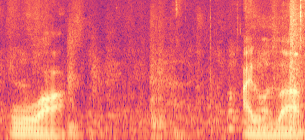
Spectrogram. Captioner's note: people chatter; item knocks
